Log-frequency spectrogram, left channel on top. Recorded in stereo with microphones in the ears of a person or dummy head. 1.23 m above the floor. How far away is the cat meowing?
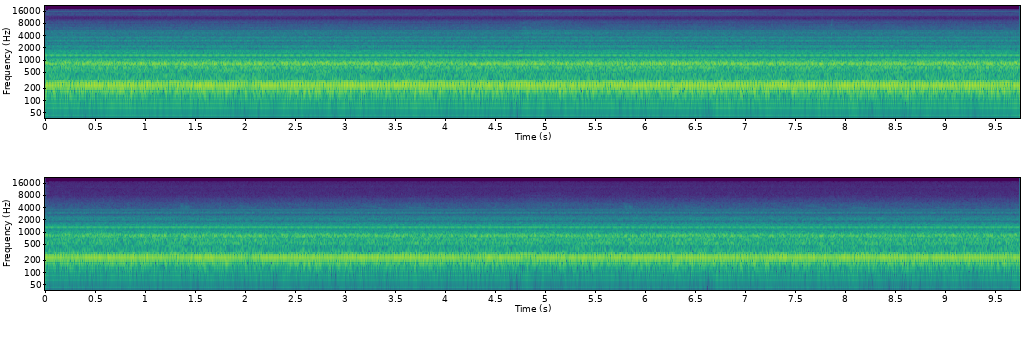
No cat meowing in this recording.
